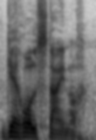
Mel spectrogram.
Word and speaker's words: Gerolsteiner: In German, I would call this Gerolsteiner.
